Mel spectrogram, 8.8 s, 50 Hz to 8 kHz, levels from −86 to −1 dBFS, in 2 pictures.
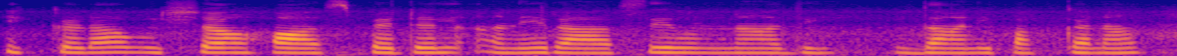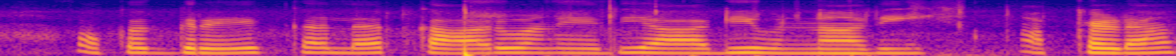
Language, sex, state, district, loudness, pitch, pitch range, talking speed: Telugu, female, Andhra Pradesh, Visakhapatnam, -22 LUFS, 245 Hz, 235-250 Hz, 115 wpm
